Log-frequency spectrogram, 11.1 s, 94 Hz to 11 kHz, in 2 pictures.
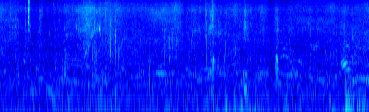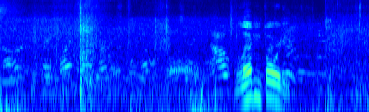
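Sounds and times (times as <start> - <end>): wind rumble on microphone: 3.2 - 6.2, 7.4 - 9.0.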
